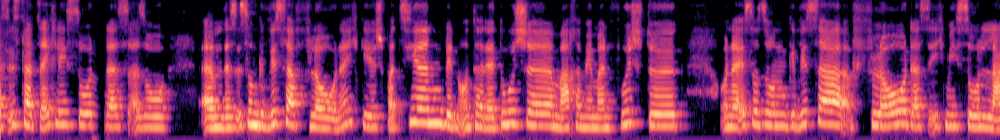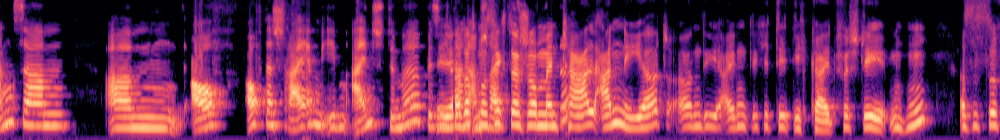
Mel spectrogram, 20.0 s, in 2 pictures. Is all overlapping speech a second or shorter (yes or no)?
no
